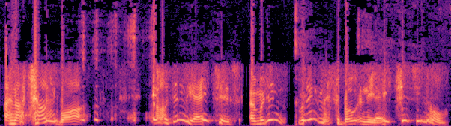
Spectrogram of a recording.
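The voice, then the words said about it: Put-on accent. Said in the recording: “Keep the accent. Work on the accent.”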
